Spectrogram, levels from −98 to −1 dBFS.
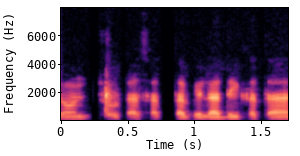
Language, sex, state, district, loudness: Bhojpuri, male, Uttar Pradesh, Deoria, -20 LUFS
